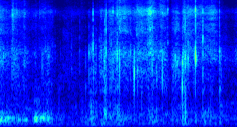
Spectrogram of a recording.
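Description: Paper notebook pages being turned by hand: rustling and crinkling in two spells, a short one at the start and a longer one from about a second in, with a sharp tick near the end.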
